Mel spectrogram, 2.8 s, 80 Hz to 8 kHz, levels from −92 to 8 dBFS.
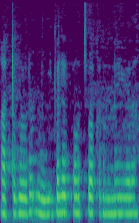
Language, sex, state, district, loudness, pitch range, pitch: Telugu, female, Telangana, Karimnagar, -20 LUFS, 205-215 Hz, 210 Hz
